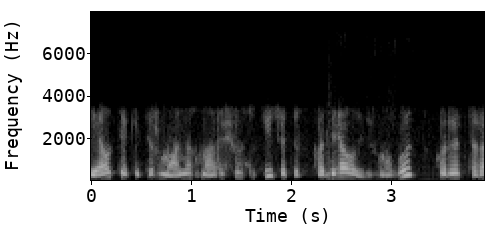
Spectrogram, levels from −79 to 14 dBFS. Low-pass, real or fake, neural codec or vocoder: 7.2 kHz; fake; vocoder, 22.05 kHz, 80 mel bands, WaveNeXt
